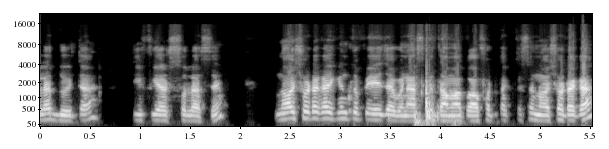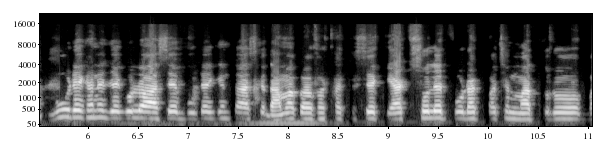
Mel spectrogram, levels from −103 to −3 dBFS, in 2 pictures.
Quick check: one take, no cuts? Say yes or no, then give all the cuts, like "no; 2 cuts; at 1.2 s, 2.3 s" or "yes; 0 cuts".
no; 1 cut; at 5.6 s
